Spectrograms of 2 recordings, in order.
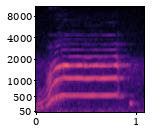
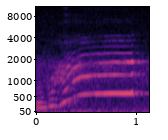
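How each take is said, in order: First: Very high and loud What?, almost shouted; rude, loud, high What?; loud indignant what. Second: Very high, rising astonished What?; shocked, high-pitched What?; high surprised what. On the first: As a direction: fire What? back in outrage. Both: Shown as a demonstration. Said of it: "in a different tone".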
